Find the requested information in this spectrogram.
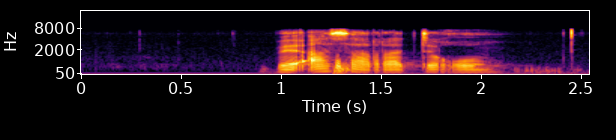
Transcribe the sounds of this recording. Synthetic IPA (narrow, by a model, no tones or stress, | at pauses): bɛʔasaratʼɪɣʊ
